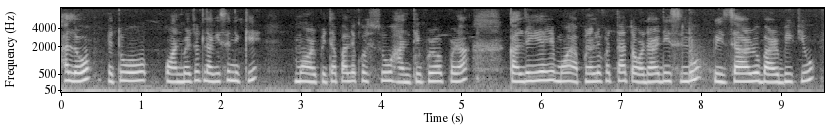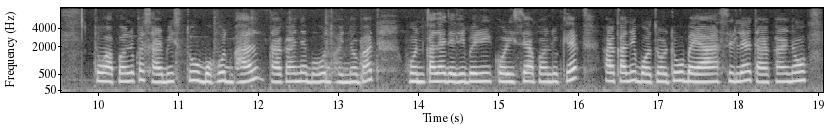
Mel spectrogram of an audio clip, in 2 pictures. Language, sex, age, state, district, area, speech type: Assamese, female, 30-45, Assam, Charaideo, urban, spontaneous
